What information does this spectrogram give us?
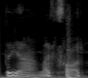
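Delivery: barely a whisper, resigned; whispered sigh. Real, not acted. Girl to viewers about the top she missed, whispering. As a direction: let it fall to a whisper.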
